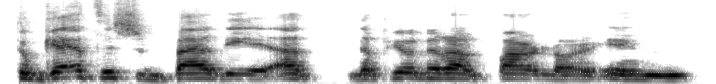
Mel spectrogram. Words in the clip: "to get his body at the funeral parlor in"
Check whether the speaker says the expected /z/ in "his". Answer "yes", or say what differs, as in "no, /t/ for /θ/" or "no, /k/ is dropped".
no, /s/ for /z/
